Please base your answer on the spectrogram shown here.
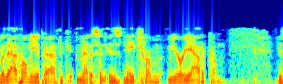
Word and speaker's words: Natrum muriaticum: and the name of that homeopathic medicine is Natura muriaticum you spell that n like the NCAA like Thomas are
